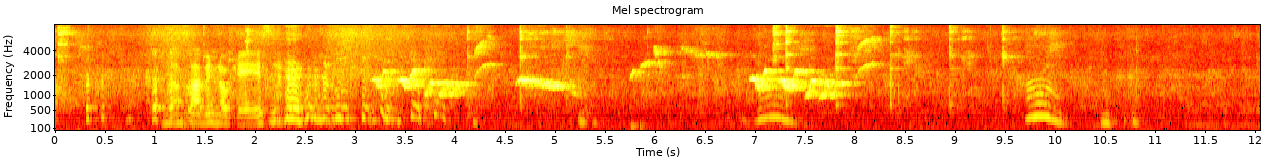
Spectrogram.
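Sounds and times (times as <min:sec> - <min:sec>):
spoons clicking on plates: 0:00.0 - 0:00.4, 0:03.9 - 0:05.4, 0:07.1 - 0:09.7
bird chirping: 0:03.1 - 0:08.5.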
